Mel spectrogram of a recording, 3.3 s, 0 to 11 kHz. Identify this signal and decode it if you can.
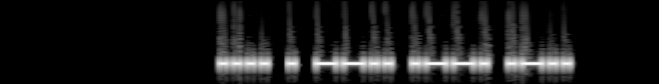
Morse code, heard as a keyed tone, about 36 wpm, 700 Hz. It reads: HEZPL
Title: Code Groups - 5 Letters - 35wpm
